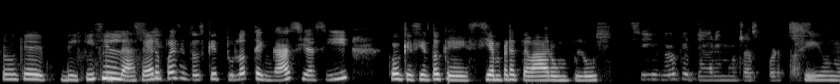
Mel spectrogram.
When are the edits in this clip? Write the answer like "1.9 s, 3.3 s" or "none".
none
